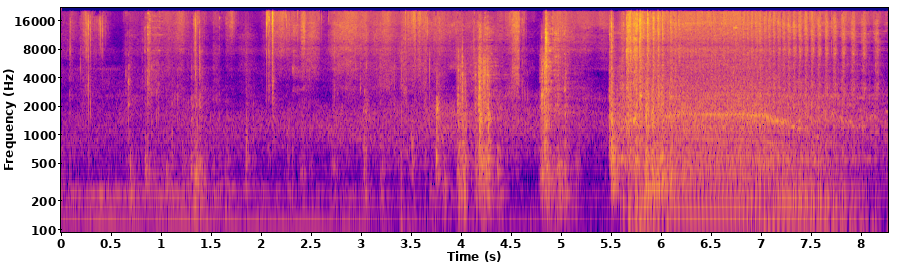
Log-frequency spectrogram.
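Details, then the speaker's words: 2020 Husqvarna mower that wouldn't start, after cleaning and refitting the starter solenoid: engine fires promptly and holds a steady, even run; starting normally. "All I did to this one was cleaned it, put it back in, starts right up."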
